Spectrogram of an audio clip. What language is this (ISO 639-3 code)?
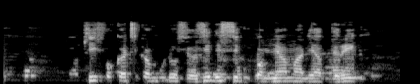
swa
